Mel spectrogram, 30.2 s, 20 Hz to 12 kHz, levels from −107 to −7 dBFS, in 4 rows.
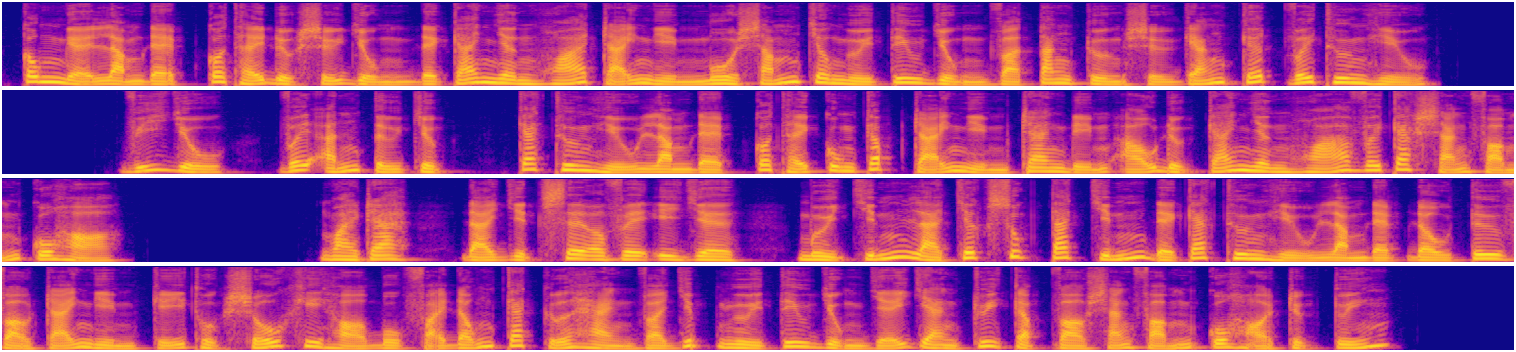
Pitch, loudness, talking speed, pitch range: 125 Hz, -20 LUFS, 215 wpm, 105-160 Hz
